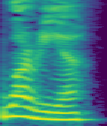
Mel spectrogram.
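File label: "worrier", British English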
